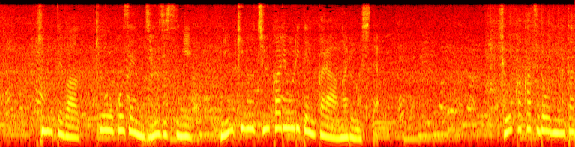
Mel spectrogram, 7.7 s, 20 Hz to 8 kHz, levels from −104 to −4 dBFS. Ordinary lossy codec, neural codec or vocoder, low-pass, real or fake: none; none; 7.2 kHz; real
